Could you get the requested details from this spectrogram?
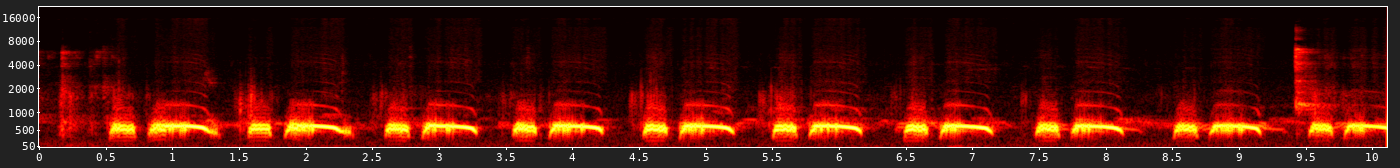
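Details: Spotted dove with a 'thổ' style voice calling to attract other doves; a long steady run of low cooing notes, short and long coos alternating about once a second, each long coo bending downward at its end.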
